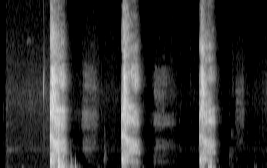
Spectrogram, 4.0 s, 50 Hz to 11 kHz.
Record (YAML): three_cough_length: 4.0 s
three_cough_amplitude: 32768
three_cough_signal_mean_std_ratio: 0.29
survey_phase: beta (2021-08-13 to 2022-03-07)
age: 18-44
gender: Female
wearing_mask: 'No'
symptom_none: true
symptom_onset: 13 days
smoker_status: Never smoked
respiratory_condition_asthma: false
respiratory_condition_other: false
recruitment_source: REACT
submission_delay: 2 days
covid_test_result: Negative
covid_test_method: RT-qPCR
influenza_a_test_result: Negative
influenza_b_test_result: Negative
